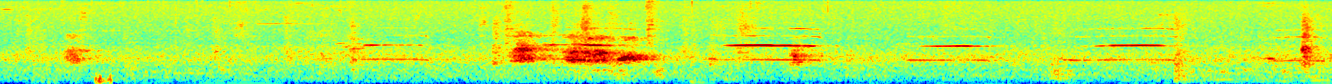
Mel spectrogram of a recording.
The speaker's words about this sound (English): Oh, there's another bird. What sort of a bird that is?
